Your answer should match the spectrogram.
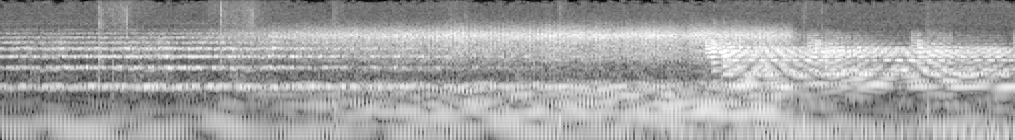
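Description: Slow, sombre background score: low sustained tones under a swell that builds until about four and a half seconds in, where a shimmering, wavering layer of sound enters.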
